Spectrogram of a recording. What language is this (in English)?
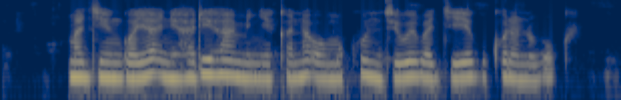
Kinyarwanda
